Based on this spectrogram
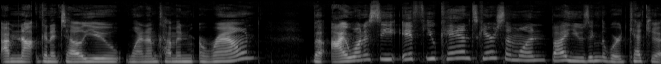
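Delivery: ordinary delivery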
